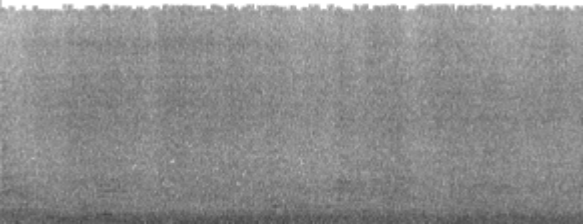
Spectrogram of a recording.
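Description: Steady ambient din of a large dining hall: a dense, even wash of noise with indistinct voices mixed in.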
